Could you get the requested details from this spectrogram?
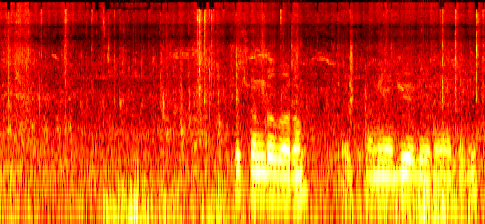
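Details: Domestic pigeons returning to a rooftop in the morning after being released to fly, about to be fed, give low, rolling coos in two bursts over a background hum.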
